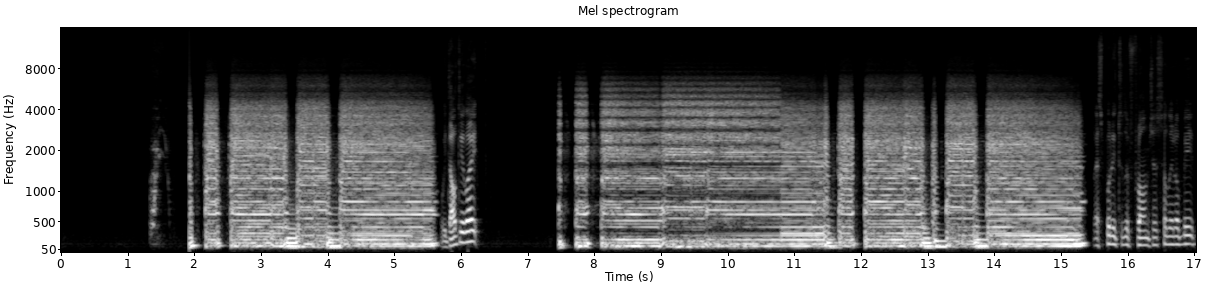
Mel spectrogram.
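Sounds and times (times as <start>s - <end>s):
distorted electric guitar chords: 1.9s - 5.7s, 7.4s - 15.4s.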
